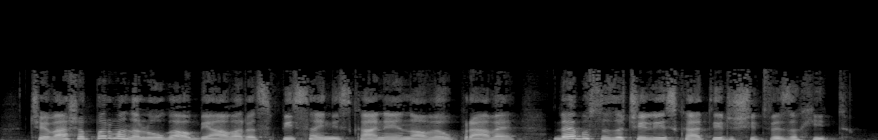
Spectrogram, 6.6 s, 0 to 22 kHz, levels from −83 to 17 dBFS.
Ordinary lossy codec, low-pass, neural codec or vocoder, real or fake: MP3, 48 kbps; 19.8 kHz; autoencoder, 48 kHz, 128 numbers a frame, DAC-VAE, trained on Japanese speech; fake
